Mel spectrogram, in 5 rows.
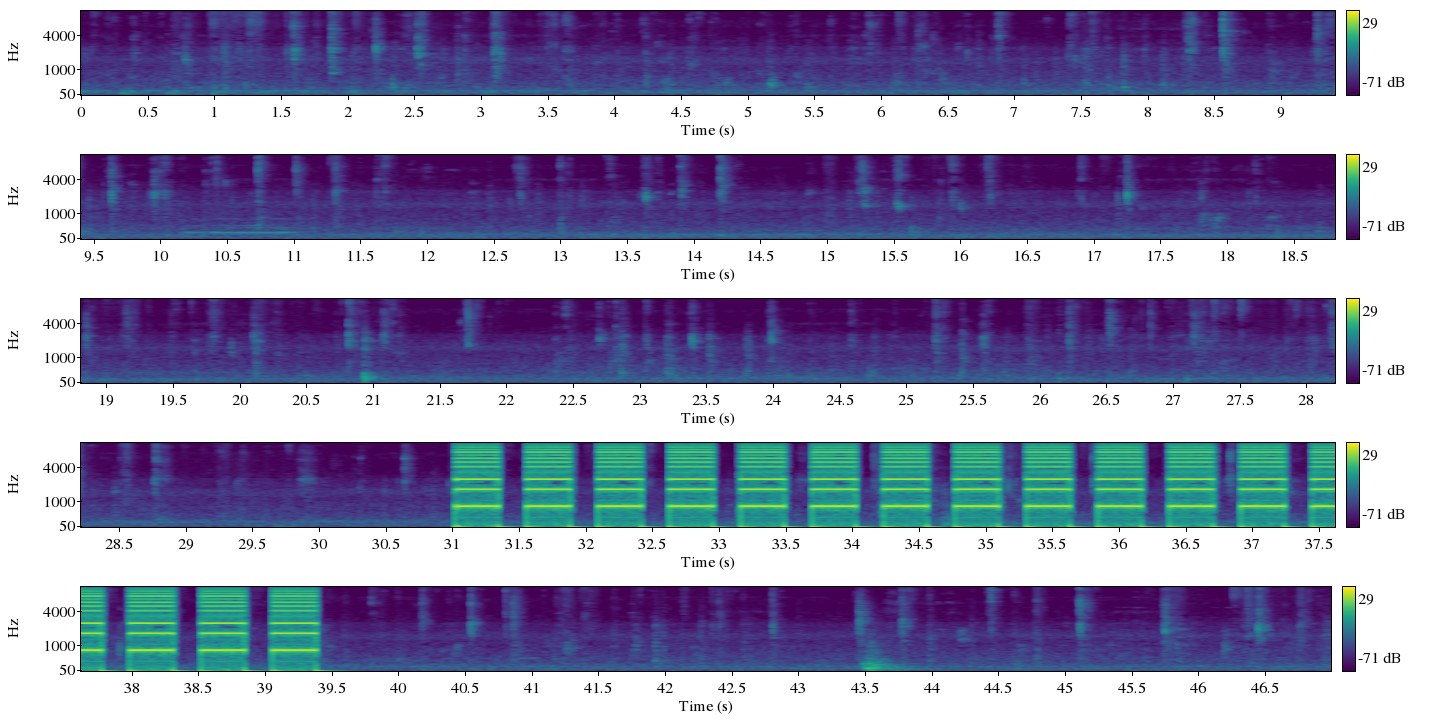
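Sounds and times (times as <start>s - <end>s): faint eating clicks: 0.0s - 47.0s
timer alarm beeping: 31.0s - 39.6s.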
